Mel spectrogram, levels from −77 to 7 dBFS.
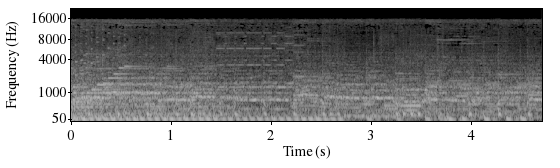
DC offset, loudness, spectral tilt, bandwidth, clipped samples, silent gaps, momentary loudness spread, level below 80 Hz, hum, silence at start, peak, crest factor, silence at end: under 0.1%; -21 LUFS; -4.5 dB/octave; 16 kHz; under 0.1%; none; 5 LU; -28 dBFS; none; 0 s; -6 dBFS; 16 dB; 0 s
